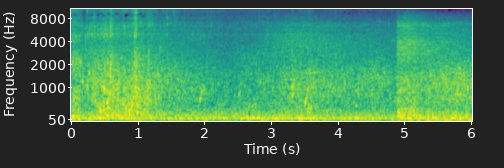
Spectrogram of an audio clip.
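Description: Outdoor sea ambience: a steady wash of calm surf and wind, growing a little louder about five seconds in.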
